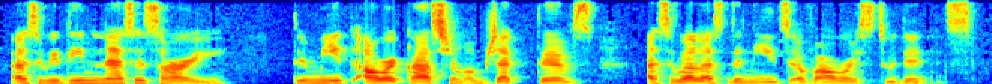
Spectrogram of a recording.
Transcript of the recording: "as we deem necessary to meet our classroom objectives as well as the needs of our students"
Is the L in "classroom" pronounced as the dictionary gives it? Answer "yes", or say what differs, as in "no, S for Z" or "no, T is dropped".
no, L is dropped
